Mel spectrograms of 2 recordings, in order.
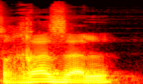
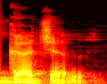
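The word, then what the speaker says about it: غزل: to learn the diction and pronounce ghazal as ghajal.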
